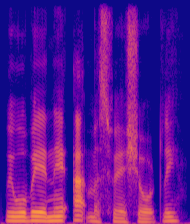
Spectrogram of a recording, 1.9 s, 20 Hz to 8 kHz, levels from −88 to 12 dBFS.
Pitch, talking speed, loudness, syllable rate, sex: 140 Hz, 220 wpm, -19 LUFS, 6.6 syllables/s, male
